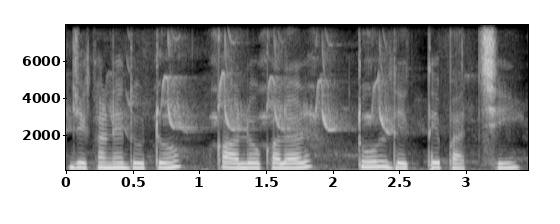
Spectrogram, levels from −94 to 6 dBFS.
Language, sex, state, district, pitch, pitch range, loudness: Bengali, female, West Bengal, Cooch Behar, 255 Hz, 245-265 Hz, -14 LUFS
